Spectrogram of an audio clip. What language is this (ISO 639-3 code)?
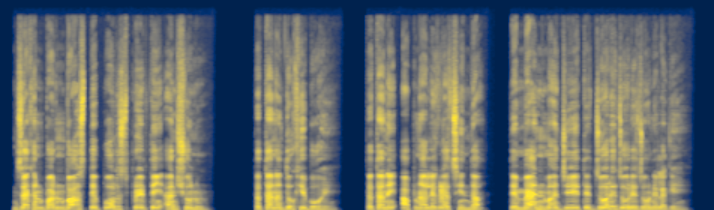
bhd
